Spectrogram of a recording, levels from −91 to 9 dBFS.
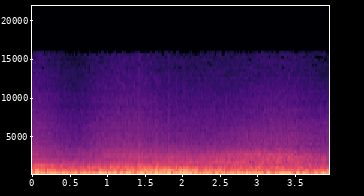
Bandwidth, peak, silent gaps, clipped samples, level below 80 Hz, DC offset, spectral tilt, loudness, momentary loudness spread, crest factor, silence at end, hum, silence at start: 7.2 kHz; 0 dBFS; none; under 0.1%; -40 dBFS; under 0.1%; -7.5 dB/octave; -13 LUFS; 4 LU; 12 dB; 0 s; none; 0 s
